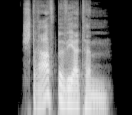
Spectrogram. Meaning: strong dative masculine/neuter singular of strafbewehrt
- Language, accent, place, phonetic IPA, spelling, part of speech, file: German, Germany, Berlin, [ˈʃtʁaːfbəˌveːɐ̯təm], strafbewehrtem, adjective, De-strafbewehrtem.ogg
